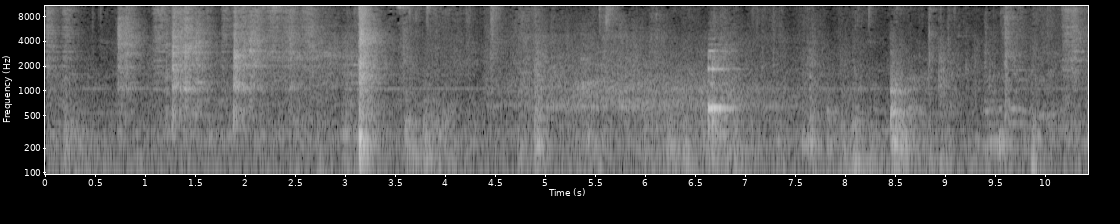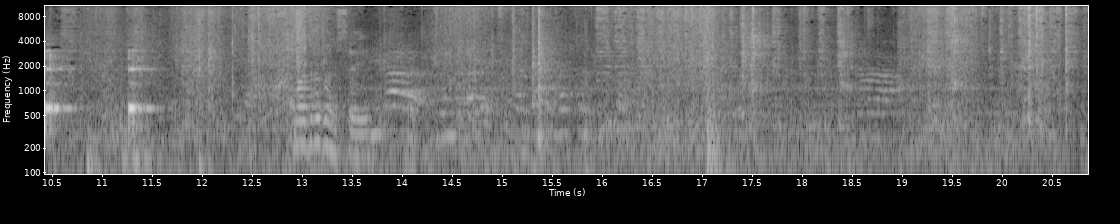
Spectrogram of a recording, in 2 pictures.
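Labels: A machine is buzzing. 0:00.0 - 0:03.1
A continuous quiet white noise from ventilation. 0:00.0 - 0:20.9
Metallic clinking of coins. 0:00.7 - 0:02.3
A distant muffled horn honks once. 0:03.0 - 0:03.2
A lid shuts loudly indoors. 0:03.1 - 0:03.4
Quiet distant thumping. 0:03.5 - 0:10.2
A car passes by. 0:04.4 - 0:08.1
A cash machine beeps. 0:06.6 - 0:06.9
People are talking in the distance. 0:08.2 - 0:11.3
Receipt machines whirring and printing. 0:10.2 - 0:12.5
A cash machine beeps. 0:10.4 - 0:11.6
Paper rustling. 0:12.0 - 0:13.2
A woman is talking nearby. 0:12.8 - 0:14.1
A woman is talking in the distance. 0:13.8 - 0:16.7
Paper rustling. 0:14.1 - 0:15.2
A lid shuts loudly indoors. 0:15.3 - 0:15.7
Receipt machines whirring and printing. 0:15.8 - 0:20.9
A woman is speaking in the distance. 0:18.3 - 0:19.5
Metallic clacking of coins. 0:19.4 - 0:20.9

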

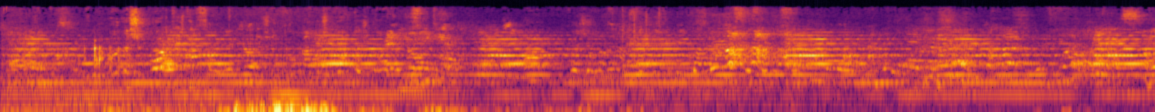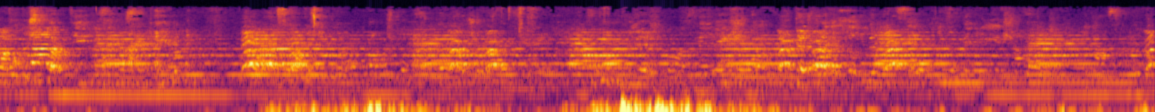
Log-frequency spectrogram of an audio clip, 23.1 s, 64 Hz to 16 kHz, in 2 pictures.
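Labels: A church bell rings repeatedly in the distance. 0:00.0 - 0:23.1
Several people are conversing outdoors. 0:00.0 - 0:23.1
A person laughs in a crowd outdoors. 0:07.1 - 0:08.5
A dog barks outdoors. 0:14.0 - 0:14.8
A dog barks outdoors. 0:16.0 - 0:16.8
A dog barks outdoors. 0:19.2 - 0:20.9
A dog barks outdoors. 0:22.9 - 0:23.1

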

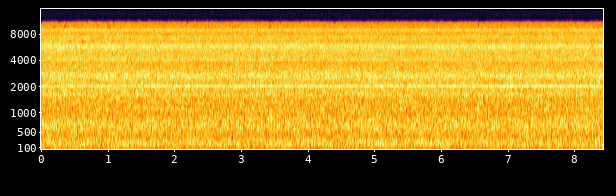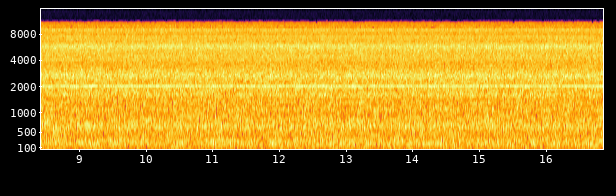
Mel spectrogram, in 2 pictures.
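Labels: A machine operates with irregular noise. 0:00.0 - 0:16.9

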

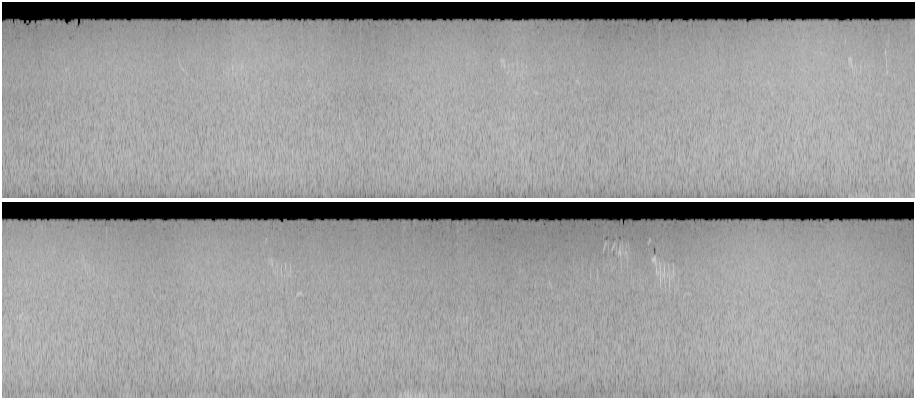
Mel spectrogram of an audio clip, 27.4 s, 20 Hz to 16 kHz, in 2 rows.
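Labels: Wind is blowing outdoors. 0:00.0 - 0:02.6
Wind blows loudly and birds are creaking outdoors. 0:03.8 - 0:08.9
Wind is blowing loudly and birds are creaking. 0:10.0 - 0:15.6
Wind is blowing and birds are creaking. 0:16.8 - 0:21.4
Wind is blowing and birds are creaking. 0:22.3 - 0:27.4

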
